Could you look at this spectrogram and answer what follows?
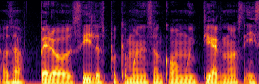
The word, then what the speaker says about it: Pokémon: Es Pokémon o Pokémon o Pokémon. – Eh, es Pokémon. – Ajá, Pokémon. Ah, de, hecho lleva, un acento en la E.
